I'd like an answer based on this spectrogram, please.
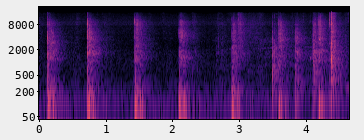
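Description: Basketball being dribbled on a concrete driveway: slow single bounces a little under a second apart, then a quicker run of bounces near the end.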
